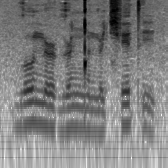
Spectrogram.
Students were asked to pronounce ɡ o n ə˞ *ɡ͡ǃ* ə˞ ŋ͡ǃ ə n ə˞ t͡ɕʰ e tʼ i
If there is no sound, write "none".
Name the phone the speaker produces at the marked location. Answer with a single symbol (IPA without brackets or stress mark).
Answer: ɡ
